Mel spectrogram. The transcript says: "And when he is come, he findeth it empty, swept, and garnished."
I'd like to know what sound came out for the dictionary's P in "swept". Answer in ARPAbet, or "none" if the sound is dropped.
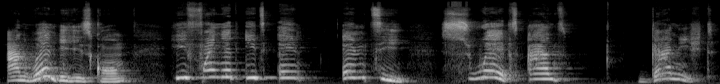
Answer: none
